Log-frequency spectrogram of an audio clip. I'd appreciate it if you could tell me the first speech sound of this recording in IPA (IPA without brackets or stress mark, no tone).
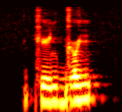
kʲ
